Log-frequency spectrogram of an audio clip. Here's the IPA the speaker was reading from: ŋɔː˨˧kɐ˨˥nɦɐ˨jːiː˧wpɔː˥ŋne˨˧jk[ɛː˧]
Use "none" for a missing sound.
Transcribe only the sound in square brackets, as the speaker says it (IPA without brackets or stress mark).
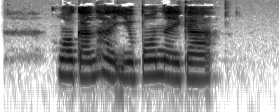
aː˧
